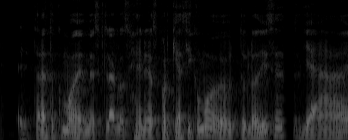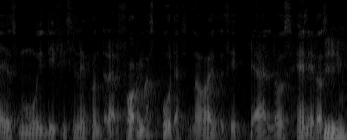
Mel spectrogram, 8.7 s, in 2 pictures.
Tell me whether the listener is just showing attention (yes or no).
yes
